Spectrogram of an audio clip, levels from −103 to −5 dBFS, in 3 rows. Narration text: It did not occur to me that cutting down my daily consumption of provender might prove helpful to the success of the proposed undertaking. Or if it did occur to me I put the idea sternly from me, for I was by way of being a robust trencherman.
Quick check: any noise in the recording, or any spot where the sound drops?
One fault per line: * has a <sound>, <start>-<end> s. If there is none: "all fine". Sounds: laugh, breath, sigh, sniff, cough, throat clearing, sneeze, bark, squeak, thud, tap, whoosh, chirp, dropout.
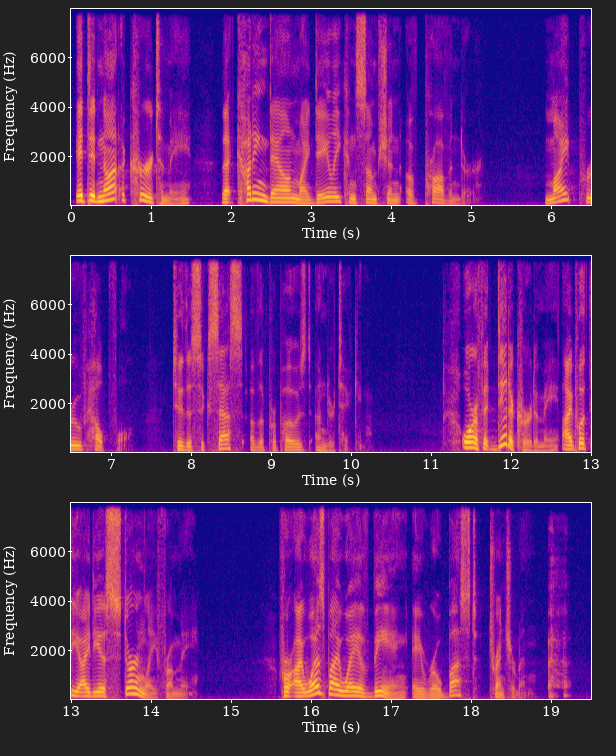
* has a cough, 19.0-19.3 s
